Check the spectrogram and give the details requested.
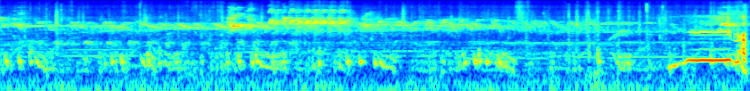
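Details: Neighbour's pigeons with violet-looking necks, cooing in low, throaty pulses that roll on steadily through most of the recording, with a sudden loud clatter near the end.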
